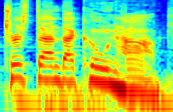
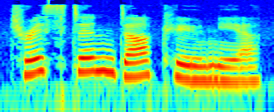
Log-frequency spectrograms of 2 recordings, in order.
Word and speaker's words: Tristan da Cunha: this island especially tristan uh tris tristan da tristan da cunha how do you pronounce that tristan darcunia okay tristana you know i wasn't even that wrong yeah tristan da cunha island indeed oh no no no yeah this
